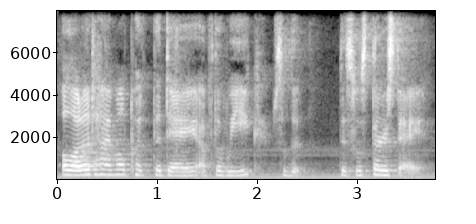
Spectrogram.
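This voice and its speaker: A vlogger in her twenties reads her diary entries aloud in a casual, confessional chat, relaxed and chatty. Her mid-range voice is mellow and soft-edged and moves a little fast. Faint hiss sits underneath, and the room is noticeably echoey.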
